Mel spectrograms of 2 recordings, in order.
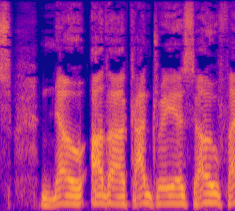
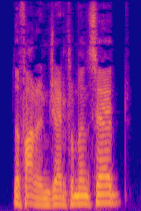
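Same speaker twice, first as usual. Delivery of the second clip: usual speaking voice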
